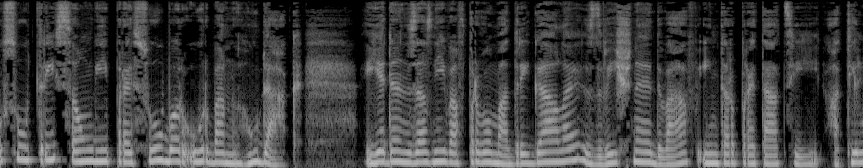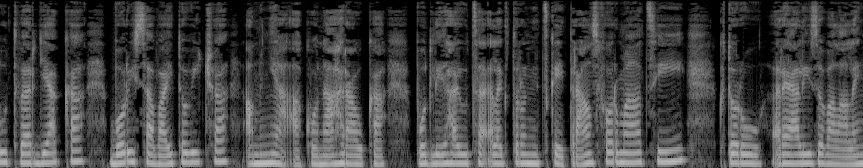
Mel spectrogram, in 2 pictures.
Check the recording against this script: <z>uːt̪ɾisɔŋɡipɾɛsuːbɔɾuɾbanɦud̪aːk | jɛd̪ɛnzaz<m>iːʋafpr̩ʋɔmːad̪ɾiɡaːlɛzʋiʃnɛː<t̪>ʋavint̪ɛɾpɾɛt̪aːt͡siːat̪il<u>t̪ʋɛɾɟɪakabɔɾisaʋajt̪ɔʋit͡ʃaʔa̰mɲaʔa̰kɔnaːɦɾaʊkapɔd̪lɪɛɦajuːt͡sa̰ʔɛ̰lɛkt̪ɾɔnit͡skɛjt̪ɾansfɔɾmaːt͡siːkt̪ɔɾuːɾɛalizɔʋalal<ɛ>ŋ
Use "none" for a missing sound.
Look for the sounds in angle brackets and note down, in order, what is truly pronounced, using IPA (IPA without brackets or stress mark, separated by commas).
s, ɲ, d̪, u, ɛ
